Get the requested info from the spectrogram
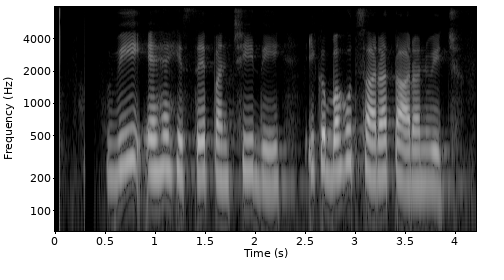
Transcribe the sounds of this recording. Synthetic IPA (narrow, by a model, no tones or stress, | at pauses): ʋiːʔeɦɦɪsːeːpə̃ɲt͡ʃʰiːd̪iːɪkbəɦʊt̪saːɾaːt̪aːɾənʋɪt͡ʃ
